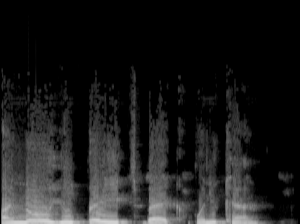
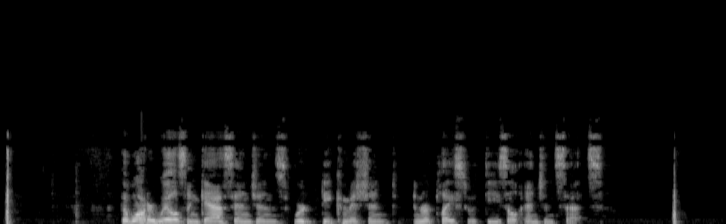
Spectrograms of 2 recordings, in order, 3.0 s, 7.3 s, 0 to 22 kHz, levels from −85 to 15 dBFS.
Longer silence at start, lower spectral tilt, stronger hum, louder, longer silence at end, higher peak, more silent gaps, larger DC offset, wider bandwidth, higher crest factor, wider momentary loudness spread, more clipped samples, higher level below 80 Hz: about the same, 0.05 s vs 0.05 s; first, -8.5 dB/octave vs -4 dB/octave; neither; first, -10 LUFS vs -20 LUFS; about the same, 0.4 s vs 0.5 s; about the same, 0 dBFS vs 0 dBFS; neither; neither; about the same, 9 kHz vs 9.6 kHz; second, 10 dB vs 20 dB; second, 10 LU vs 16 LU; neither; first, -46 dBFS vs -66 dBFS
